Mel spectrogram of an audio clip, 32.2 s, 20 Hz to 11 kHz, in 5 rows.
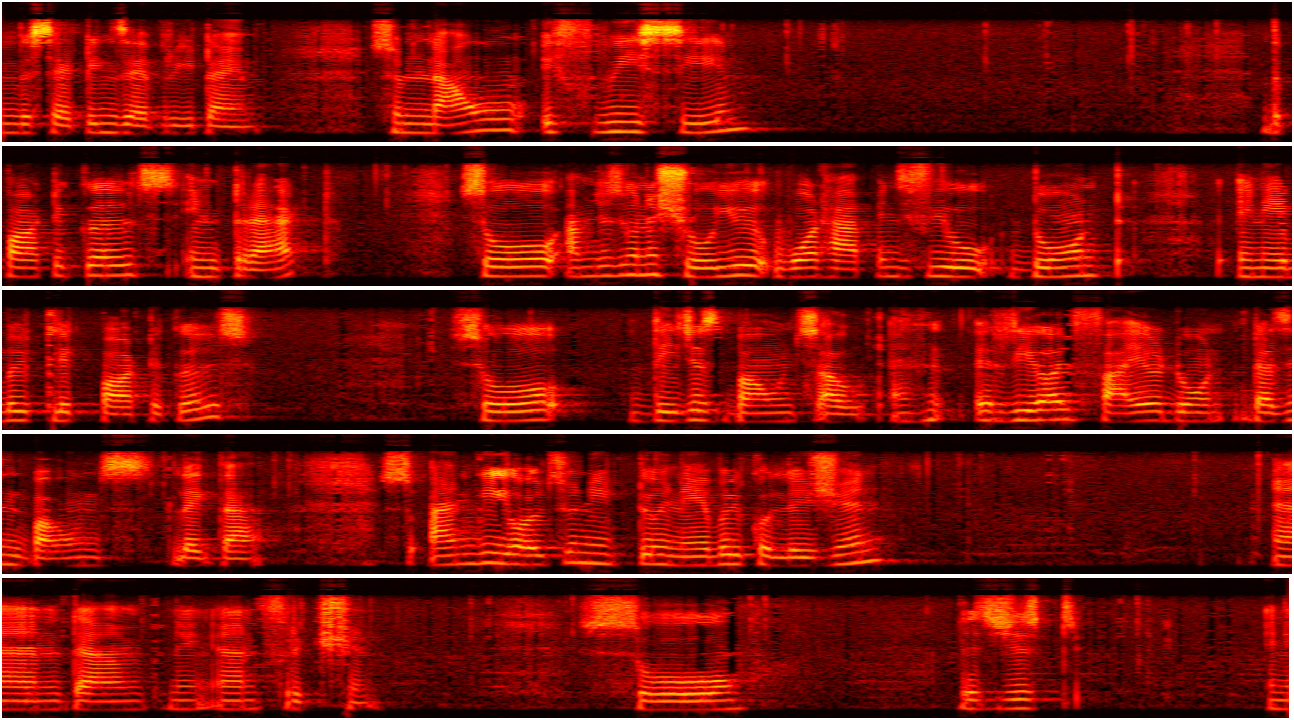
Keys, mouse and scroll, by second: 0.0-1.1 shift+middle drag, 1.1 scroll up 3, 2.2-3.8 drag, 3.8 scroll up 2, 4.2-5.2 middle drag, 5.2 scroll up 1, 5.5 shift+middle click, 6.1 scroll up 3, 6.3-7.7 middle drag, 7.7 scroll up 2, 8.0 scroll down 3, 8.2-9.9 middle drag, 9.9-12.6 drag, 13.7 click, 14.6-14.9 scroll down 3, 14.9-15.2 scroll up 4, 15.2-16.9 middle drag, 16.9-17.4 scroll down 3, 17.4-20.3 shift+middle drag, 20.3 click, 21.4 scroll down 4, 21.6-22.8 shift+middle drag, 22.8-24.9 drag, 25.5-28.8 drag, 28.8 scroll down 3, 28.9 shift+middle click, 29.2 scroll up 3, 29.8 click, 30.8 click.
